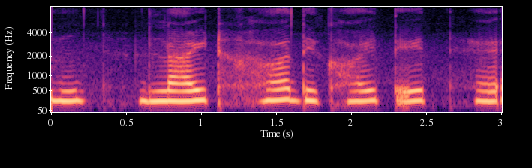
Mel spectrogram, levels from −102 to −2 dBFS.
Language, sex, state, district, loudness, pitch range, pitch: Chhattisgarhi, female, Chhattisgarh, Jashpur, -17 LUFS, 240-255 Hz, 245 Hz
